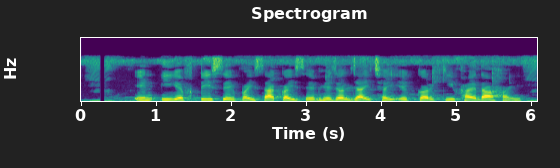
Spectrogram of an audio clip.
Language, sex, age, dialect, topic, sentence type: Magahi, female, 18-24, Western, banking, question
